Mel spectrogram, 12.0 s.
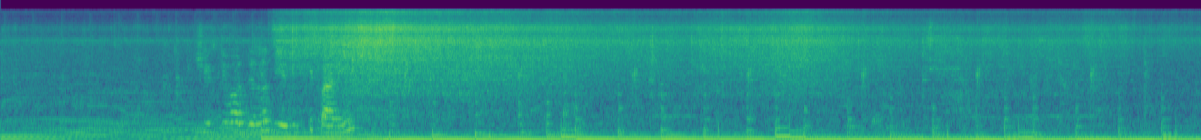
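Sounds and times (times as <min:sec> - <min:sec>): food sizzling in a pan: 0:00.1 - 0:12.0
metal spatula scraping a pan: 0:09.2 - 0:09.8.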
